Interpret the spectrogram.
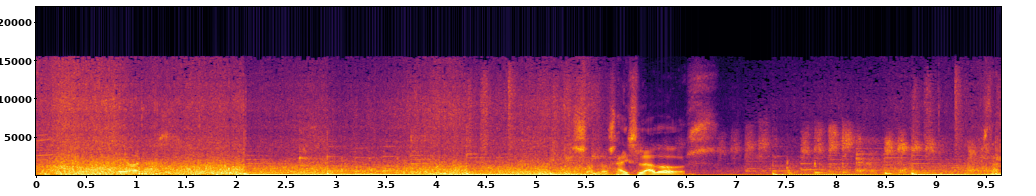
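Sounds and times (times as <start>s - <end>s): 
loud surf and crashing waves: 0.0s - 7.6s, 8.2s - 9.6s
low steady engine drone: 2.0s - 9.6s
speech: 5.8s - 6.8s.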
